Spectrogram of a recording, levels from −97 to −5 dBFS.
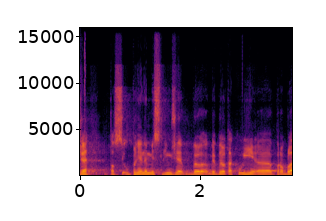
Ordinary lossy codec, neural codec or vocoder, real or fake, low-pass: Opus, 16 kbps; autoencoder, 48 kHz, 128 numbers a frame, DAC-VAE, trained on Japanese speech; fake; 14.4 kHz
